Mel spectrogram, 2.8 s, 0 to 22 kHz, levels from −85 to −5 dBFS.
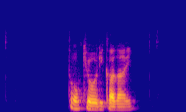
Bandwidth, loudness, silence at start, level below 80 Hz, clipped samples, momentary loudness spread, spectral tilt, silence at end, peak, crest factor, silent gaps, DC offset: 5.2 kHz; -21 LUFS; 1.05 s; -72 dBFS; under 0.1%; 16 LU; -9.5 dB/octave; 0.85 s; -4 dBFS; 20 dB; none; under 0.1%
